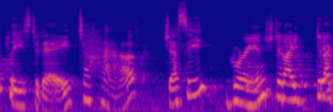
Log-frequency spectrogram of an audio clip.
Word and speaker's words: Gorringe: And I am so pleased today to have Jessie Gorringe. Did I pronounce it right?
